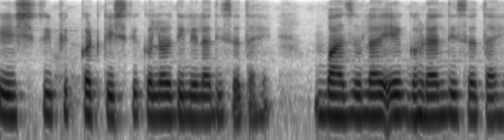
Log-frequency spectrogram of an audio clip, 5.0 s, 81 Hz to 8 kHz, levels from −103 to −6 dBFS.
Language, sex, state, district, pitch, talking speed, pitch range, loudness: Marathi, female, Maharashtra, Solapur, 180 Hz, 140 wpm, 175-185 Hz, -18 LUFS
